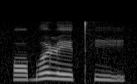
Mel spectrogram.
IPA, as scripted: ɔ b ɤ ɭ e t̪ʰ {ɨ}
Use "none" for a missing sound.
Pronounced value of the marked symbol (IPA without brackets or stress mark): i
